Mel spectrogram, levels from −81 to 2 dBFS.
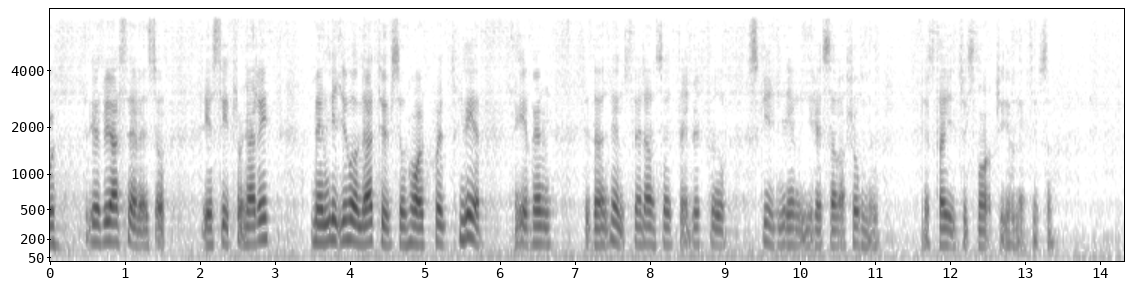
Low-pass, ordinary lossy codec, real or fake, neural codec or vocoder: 7.2 kHz; none; fake; codec, 16 kHz, 1 kbps, FunCodec, trained on Chinese and English, 50 frames a second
